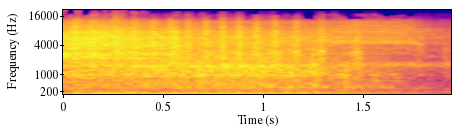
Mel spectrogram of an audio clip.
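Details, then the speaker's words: 1967 Pontiac Tempest four-door, first start after sitting a few years: the starter drags the engine over slowly and unevenly, then fades within two seconds. Slow cranking from a weak battery. "Battery sounds a little weak, but otherwise pretty good."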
